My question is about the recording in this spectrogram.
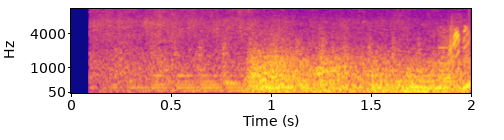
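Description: Thunderstorm sound effect, rumbling thunder and rain, swelling about a second in, with faint music tones underneath and a short rising sweep at the very end.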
